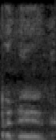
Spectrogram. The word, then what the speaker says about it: padauk: I think American English they pronounce it padock, but I've always called it padauk my whole life.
